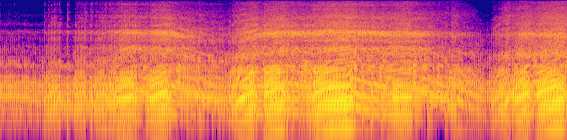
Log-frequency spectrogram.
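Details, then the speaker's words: Vintage Homelite two-stroke chainsaw with thumb-pump oiler, started cold; crisp blips rising and falling cleanly with the throttle, no misfire or bogging, runs cleaner than the other saw; normal running. "that one runs a lot that one runs a lot cleaner than the other one"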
